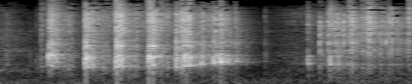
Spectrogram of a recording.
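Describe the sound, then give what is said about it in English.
Four dice rolled to generate a passphrase, rattling and clacking in a quick burst of bright clicks, then a brief pause and a second, shorter clatter. “And basically, we roll the dice again.”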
